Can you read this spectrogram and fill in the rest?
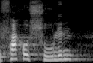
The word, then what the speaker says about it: Fachhochschulen: Alors là, je vais le prononcer en allemand, tenez-vous bien, les Fachhochschulen euh, d'Allemagne.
